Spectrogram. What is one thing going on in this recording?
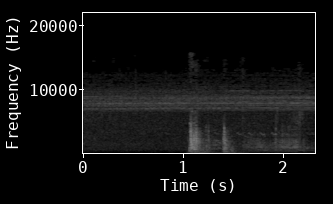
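A wooden door thuds open.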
